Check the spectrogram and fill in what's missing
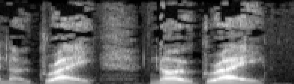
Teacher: I think that dimmed and grey are stressed, and by and no in the middle are not stressed. But when no and grey are repeated in the next line, the only way you can read it is by stressing both syllables.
